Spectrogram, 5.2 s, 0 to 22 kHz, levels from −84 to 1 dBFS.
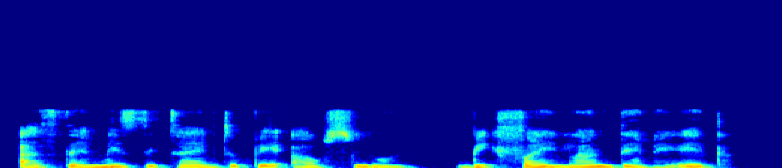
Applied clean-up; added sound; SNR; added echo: neural mask model DeepFilterNet 3.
